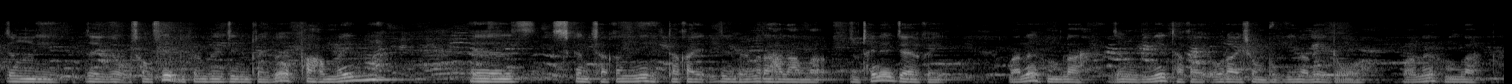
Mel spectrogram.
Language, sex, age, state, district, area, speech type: Bodo, male, 45-60, Assam, Kokrajhar, rural, spontaneous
